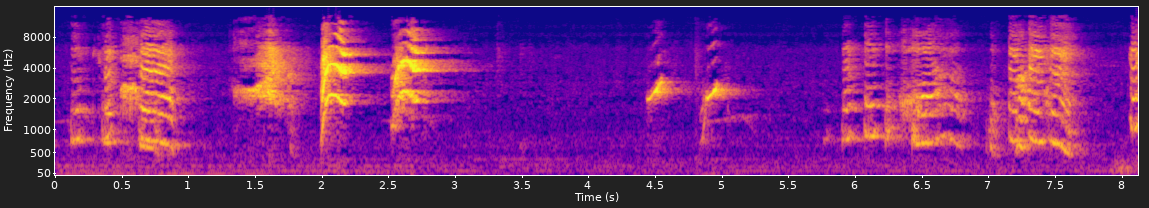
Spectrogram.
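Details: Parrot calling: harsh, squawking bursts with rich harmonics come in clusters, with short gaps and a longer pause midway, followed by a rapid chattering run near the end.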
